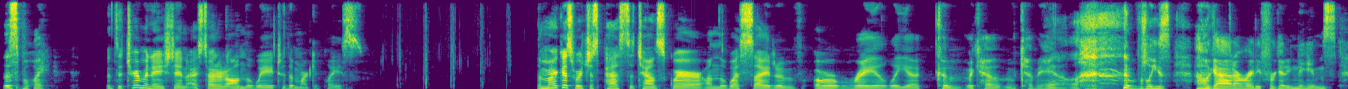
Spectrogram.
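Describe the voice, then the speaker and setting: A woman's voice: on the low side, moderate pace, no room sound. A woman hosting a gaming video, reading visual novel narration aloud expressively and reacting casually. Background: game music.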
